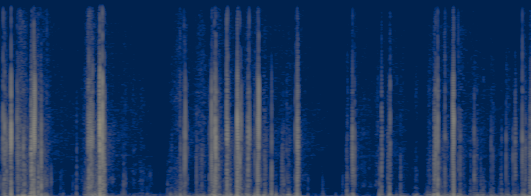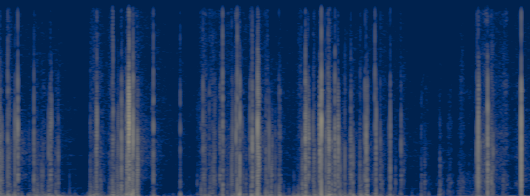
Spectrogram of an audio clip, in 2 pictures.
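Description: A heap of small, hard sugar-shelled peanut M&Ms filling a bowl is stirred and tapped with a thin wooden stick, mixing the candies. Dense bursts of clicking, rattling and shifting crunch come and go in quick clusters, with a low, muffled body under sharp, bright clicks.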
